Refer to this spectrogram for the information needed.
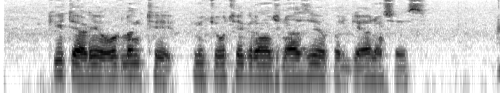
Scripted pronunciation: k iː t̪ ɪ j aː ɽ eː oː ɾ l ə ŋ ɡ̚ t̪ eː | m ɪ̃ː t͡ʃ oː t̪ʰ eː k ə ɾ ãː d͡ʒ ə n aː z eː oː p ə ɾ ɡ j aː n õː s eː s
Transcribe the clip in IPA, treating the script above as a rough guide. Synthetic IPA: k iː t̪ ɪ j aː ɽ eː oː ɾ l ə ŋ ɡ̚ t̪ʰ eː | m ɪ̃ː t͡ʃ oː t̪ʰ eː ɡ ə ɾ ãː d͡ʒ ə n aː z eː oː p ə ɾ ɡ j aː n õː s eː s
